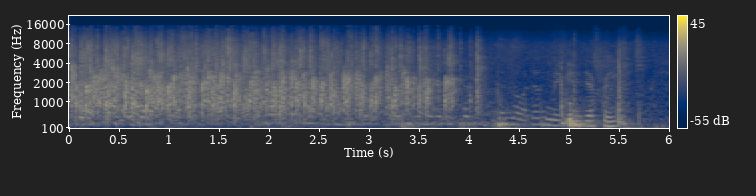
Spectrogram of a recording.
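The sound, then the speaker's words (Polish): Audience applause at a church gathering: a steady, dense wash of clapping that continues throughout, thinning slightly toward the end as a voice begins speaking over it. “Jeszcze raz ją zachęćmy oklaskami i oddajemy jej czas.”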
